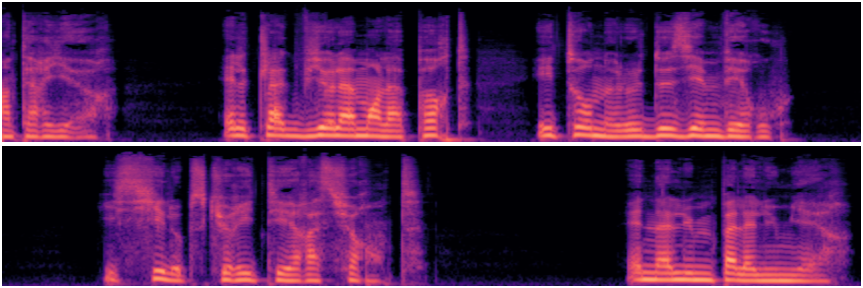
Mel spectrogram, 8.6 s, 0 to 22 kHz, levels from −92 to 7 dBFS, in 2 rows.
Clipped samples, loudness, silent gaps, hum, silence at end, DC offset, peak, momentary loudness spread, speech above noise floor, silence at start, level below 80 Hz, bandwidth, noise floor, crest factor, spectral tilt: under 0.1%; -18 LUFS; none; none; 0.1 s; under 0.1%; -2 dBFS; 17 LU; 57 dB; 0 s; -48 dBFS; 16 kHz; -74 dBFS; 18 dB; -6 dB/octave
